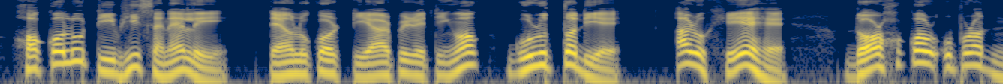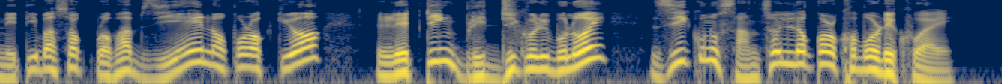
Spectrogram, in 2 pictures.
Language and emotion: Assamese, disgusted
